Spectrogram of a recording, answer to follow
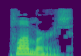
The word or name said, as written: plumbers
